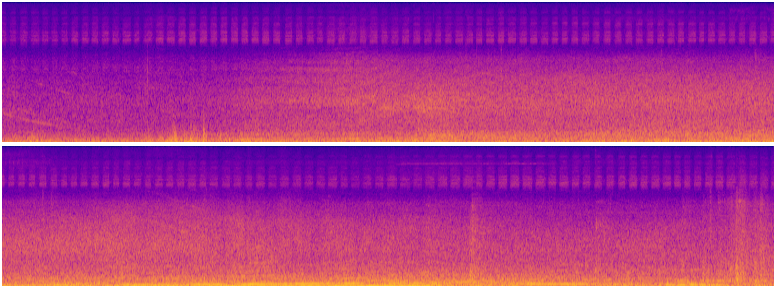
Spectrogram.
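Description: Outdoor ambience: a steady low rumble with a hiss above it, swelling over the middle and easing near the end.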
